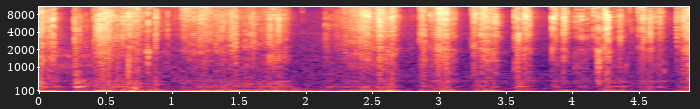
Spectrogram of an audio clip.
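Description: Long acrylic nails on both hands scratch and tap the rough surface of a large, solid pink Himalayan rock-salt lamp. Bright, gritty scratching and clicking bursts come in quick, overlapping flurries over a steady, heavy low rumble.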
